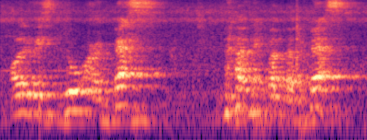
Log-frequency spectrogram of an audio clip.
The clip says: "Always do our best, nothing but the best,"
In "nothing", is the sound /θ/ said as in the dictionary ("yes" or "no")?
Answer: no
